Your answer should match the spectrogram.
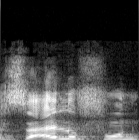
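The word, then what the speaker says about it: xylophone: लेकिन एक आपने एक्स फॉर जाइलोफोन करके देखा होगा, तो जाइलोफोन, क्योंकि उसमें एक्स साइलेंट रहता है जो आपकी स्क्रीन पर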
